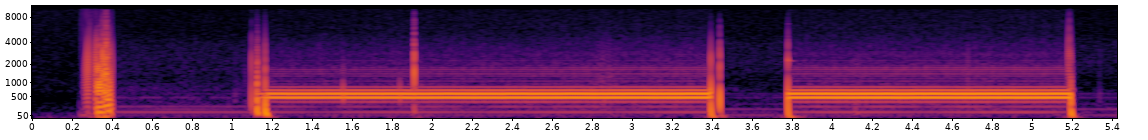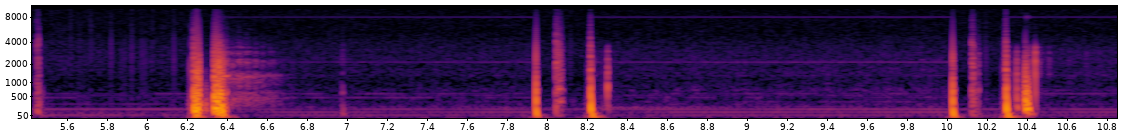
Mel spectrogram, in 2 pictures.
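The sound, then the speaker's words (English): Telephone exchange tones after dialing 7 plus 11 on a Clayton exchange line: a brief burst, then two long, steady buzzing tones, followed by a noisy burst and a few sharp clicks, with no talking. “if you dial 7 plus 11, this is what happens.”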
